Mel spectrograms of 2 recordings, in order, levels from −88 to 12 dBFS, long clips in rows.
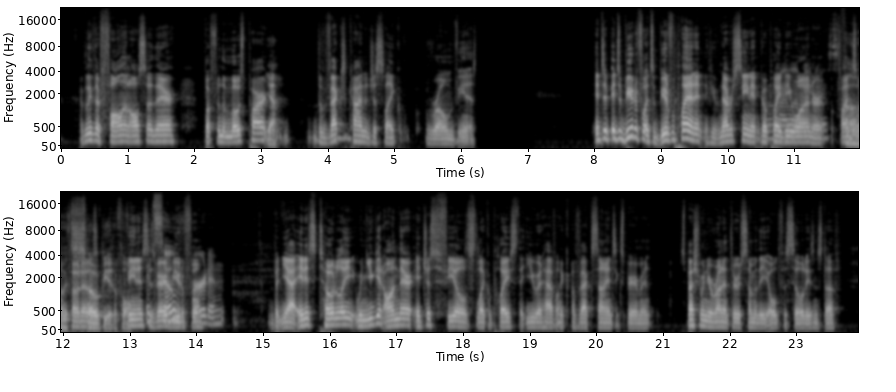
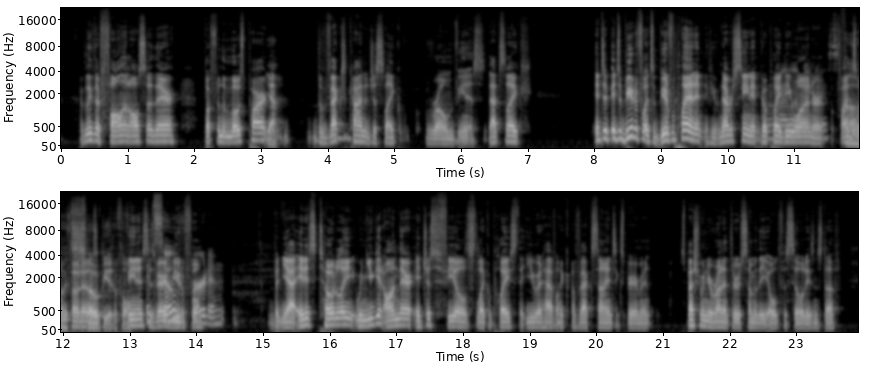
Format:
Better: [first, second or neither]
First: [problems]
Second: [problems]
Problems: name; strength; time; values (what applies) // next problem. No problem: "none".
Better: second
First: audio cutting out; at 6 s for 1 s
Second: none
